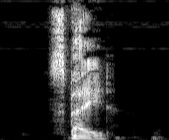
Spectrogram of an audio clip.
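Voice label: "spade", Australian English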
